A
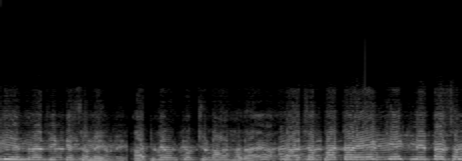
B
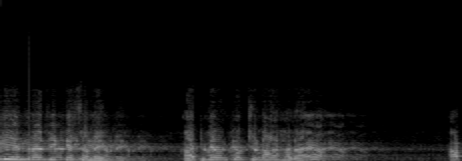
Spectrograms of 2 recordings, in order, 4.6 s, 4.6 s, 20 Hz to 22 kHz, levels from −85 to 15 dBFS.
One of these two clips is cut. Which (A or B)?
A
